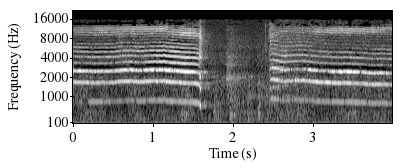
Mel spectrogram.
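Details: Hungry Ragdoll cat meowing: two long, steady, slightly falling meows separated by a brief pause, over a constant low hum indoors.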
